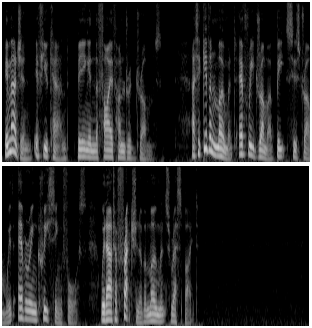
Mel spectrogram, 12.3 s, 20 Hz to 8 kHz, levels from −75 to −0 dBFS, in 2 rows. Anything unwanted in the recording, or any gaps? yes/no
no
